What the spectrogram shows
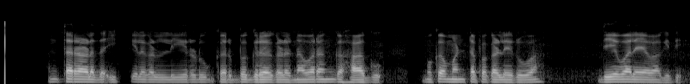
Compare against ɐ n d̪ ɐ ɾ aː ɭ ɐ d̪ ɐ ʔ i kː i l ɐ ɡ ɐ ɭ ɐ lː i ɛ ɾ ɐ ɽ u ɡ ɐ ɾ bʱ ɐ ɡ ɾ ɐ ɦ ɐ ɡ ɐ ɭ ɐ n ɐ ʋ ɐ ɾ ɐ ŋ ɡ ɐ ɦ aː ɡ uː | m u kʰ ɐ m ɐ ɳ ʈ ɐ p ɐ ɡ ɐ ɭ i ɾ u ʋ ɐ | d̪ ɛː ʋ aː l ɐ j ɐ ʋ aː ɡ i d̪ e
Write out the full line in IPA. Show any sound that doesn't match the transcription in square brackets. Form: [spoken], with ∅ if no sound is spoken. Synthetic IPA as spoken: ɐ n [t̪] ɐ ɾ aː ɭ ɐ d̪ ɐ ʔ i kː i l ɐ ɡ ɐ ɭ ɐ lː i ɛ ɾ ɐ ɽ u ɡ ɐ ɾ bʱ ɐ ɡ ɾ ɐ ɦ ɐ ɡ ɐ ɭ ɐ n ɐ ʋ ɐ ɾ ɐ ŋ ɡ ɐ ɦ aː ɡ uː | m u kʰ ɐ m ɐ ɳ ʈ ɐ p ɐ ɡ ɐ ɭ i ɾ u ʋ ɐ | d̪ ɛː ʋ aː l ɐ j ɐ ʋ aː ɡ i d̪ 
